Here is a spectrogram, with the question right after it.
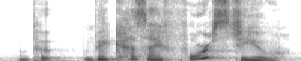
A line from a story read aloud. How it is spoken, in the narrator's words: Hermione stammered with a growing sense of horror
